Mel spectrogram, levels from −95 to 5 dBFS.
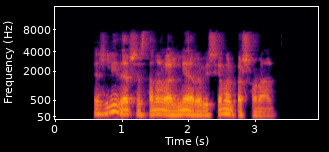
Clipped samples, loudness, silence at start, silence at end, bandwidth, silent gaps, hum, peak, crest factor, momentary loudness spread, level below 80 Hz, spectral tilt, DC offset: under 0.1%; -20 LUFS; 0.6 s; 0.7 s; 8 kHz; none; none; -4 dBFS; 18 dB; 10 LU; -40 dBFS; -6 dB/octave; under 0.1%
